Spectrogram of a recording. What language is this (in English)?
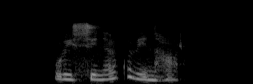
Kabyle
